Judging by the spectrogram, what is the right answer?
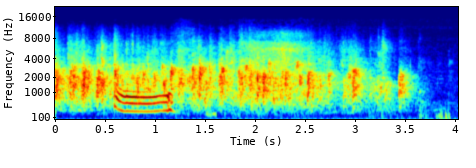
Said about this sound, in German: Wow, ein Applaus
